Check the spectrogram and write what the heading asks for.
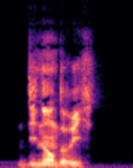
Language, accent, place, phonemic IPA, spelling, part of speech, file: French, France, Lyon, /di.nɑ̃.dʁi/, dinanderie, noun, LL-Q150 (fra)-dinanderie.wav
- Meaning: brassware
